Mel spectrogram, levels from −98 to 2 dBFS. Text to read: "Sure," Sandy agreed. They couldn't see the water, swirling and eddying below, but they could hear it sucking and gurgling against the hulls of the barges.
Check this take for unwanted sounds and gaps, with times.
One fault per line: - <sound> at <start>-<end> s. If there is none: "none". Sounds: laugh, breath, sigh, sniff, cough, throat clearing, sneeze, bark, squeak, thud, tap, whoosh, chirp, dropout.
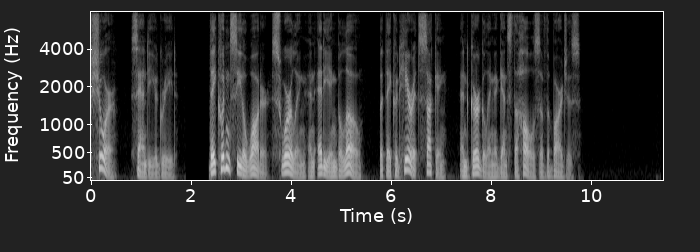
none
